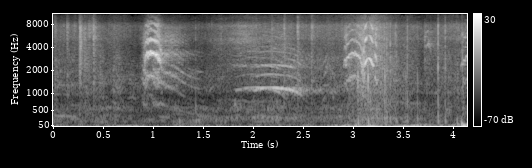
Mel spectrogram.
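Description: Birds calling: a few short, high, arched chirps and whistles, one about a second in, one around two seconds and a cluster around three seconds. A low rumble comes in near the end.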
